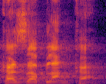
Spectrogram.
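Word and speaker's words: Casablanca: Nama negaranya Maroko, ibu kotanya tulisannya Casa Blanca. Cara bacanya Kazablanka.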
